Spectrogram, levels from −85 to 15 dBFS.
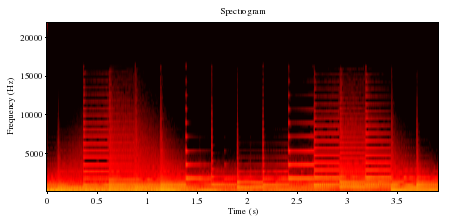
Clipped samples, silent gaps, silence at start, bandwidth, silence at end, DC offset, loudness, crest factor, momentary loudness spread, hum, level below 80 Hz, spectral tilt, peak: under 0.1%; none; 0 s; 15.5 kHz; 0 s; under 0.1%; -29 LUFS; 14 dB; 5 LU; none; -52 dBFS; -5.5 dB/octave; -16 dBFS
